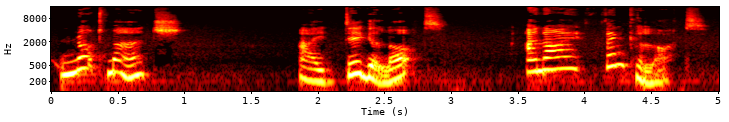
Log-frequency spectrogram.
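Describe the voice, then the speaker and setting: A woman's voice: high-pitched, big pitch swings, slow pace, gravelly, voice pushed up, full character voice, low-quality recording. A woman voicing a small, earnest young male wombat who answers plainly and modestly in a children's storybook. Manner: plain, simple, repetitive answers.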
